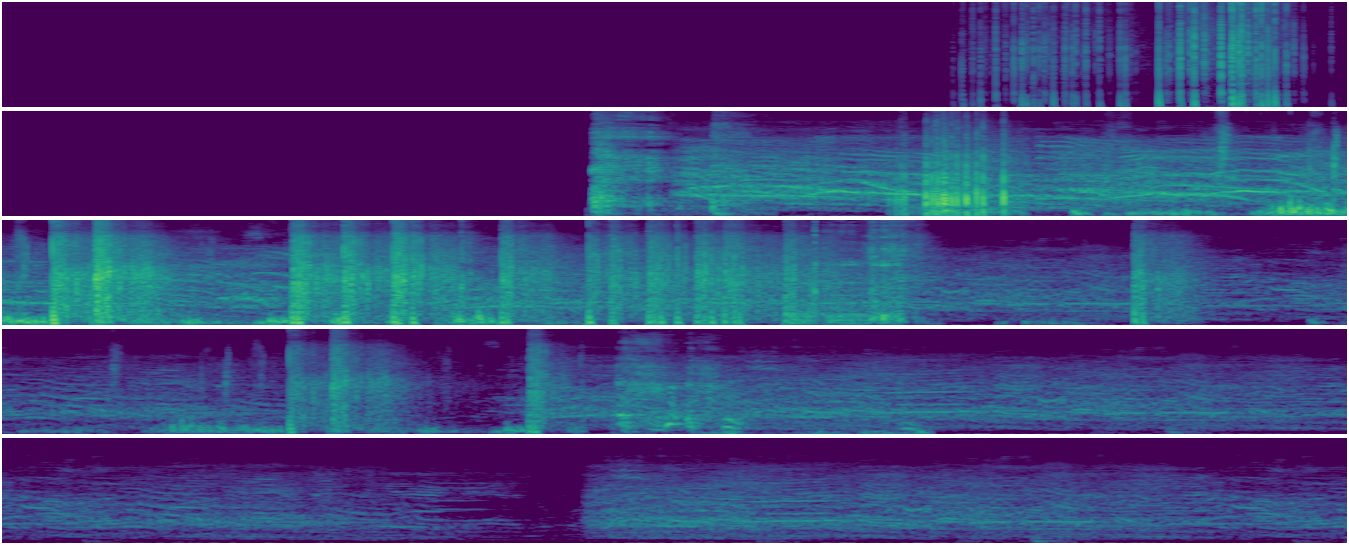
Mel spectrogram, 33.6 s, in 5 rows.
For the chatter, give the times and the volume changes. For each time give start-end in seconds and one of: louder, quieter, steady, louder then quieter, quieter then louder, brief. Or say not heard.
10.1-33.5 quieter.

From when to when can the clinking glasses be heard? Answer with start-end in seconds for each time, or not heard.
17.4-18.0.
